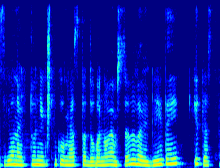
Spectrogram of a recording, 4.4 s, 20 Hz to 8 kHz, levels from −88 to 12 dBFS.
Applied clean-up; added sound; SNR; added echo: neural mask model DeepFilterNet 3.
